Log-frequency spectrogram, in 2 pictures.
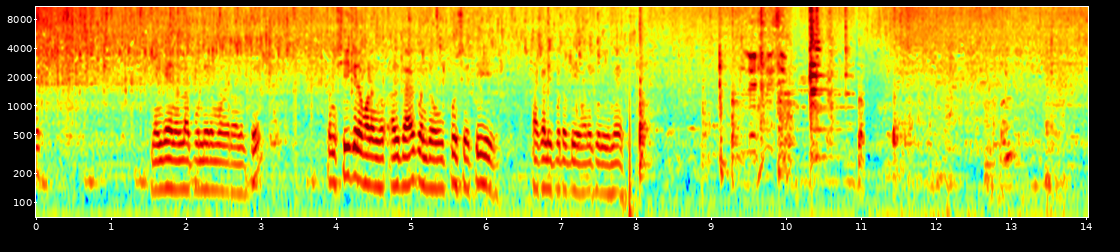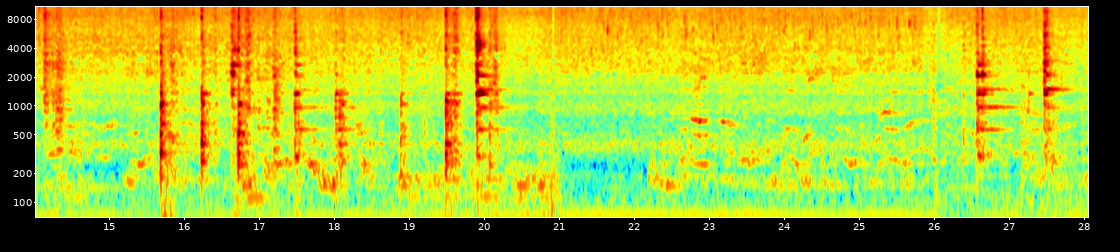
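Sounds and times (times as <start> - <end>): vegetables sizzling in oil: 0.0 - 28.0
metal spatula scraping pan: 8.9 - 14.8, 15.6 - 20.5.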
